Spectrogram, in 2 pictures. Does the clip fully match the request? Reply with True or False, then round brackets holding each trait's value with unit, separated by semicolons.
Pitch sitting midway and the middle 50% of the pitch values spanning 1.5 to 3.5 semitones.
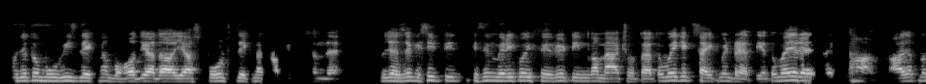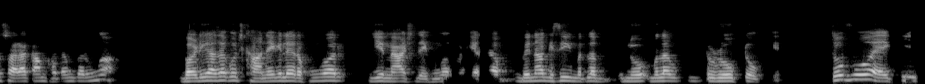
True (160 Hz; 2.6 semitones)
